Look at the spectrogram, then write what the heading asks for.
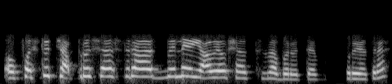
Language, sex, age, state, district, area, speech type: Kannada, female, 18-30, Karnataka, Mysore, rural, conversation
